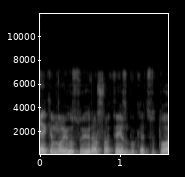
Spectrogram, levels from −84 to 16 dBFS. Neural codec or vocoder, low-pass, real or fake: none; 7.2 kHz; real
